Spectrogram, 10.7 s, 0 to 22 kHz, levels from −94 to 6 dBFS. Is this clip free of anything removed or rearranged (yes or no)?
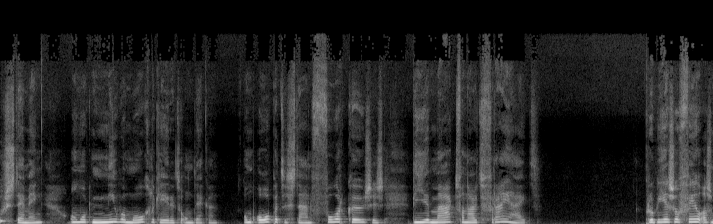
yes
